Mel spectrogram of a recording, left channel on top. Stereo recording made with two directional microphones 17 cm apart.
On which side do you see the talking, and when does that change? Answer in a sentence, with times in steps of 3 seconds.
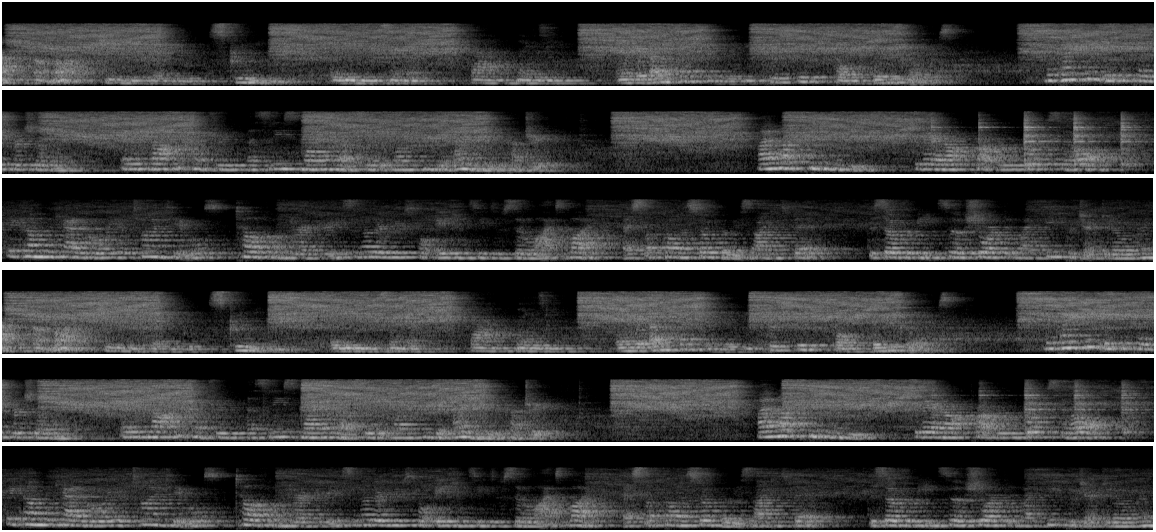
You can hear the talking on the right from 0 s, in the centre from 27 s and on the left from 30 s.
